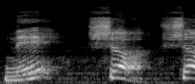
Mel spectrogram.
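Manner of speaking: ने, then श, drawn out slowly with a gap; syllable by syllable. Shown as a demonstration. Teacher breaking the word up for learners, ने and श said slowly apart. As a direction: break it into a long "ne" and a separate "sha". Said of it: "इसे पढ़ेंगे".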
